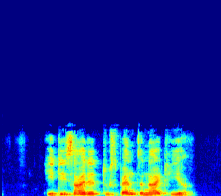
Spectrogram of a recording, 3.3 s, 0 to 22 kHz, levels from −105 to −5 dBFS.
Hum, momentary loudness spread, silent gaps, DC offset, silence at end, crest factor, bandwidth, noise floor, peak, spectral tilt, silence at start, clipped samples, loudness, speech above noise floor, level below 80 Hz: none; 10 LU; none; under 0.1%; 0.5 s; 20 dB; 7.8 kHz; -71 dBFS; -4 dBFS; -4 dB/octave; 0.7 s; under 0.1%; -22 LUFS; 50 dB; -66 dBFS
